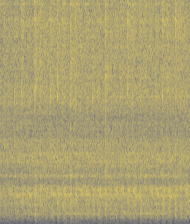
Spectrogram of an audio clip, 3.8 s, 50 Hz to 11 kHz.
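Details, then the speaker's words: Car sitting 20 years, fuel tank serviced, everything connected: steady healthy cranking with no firing pulse despite good fuel pressure and spark; crank no start from stuck fuel injectors. "All right, hang on. Didn't start. We do have everything connected now."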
